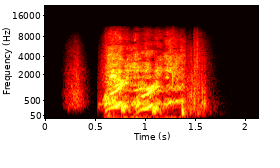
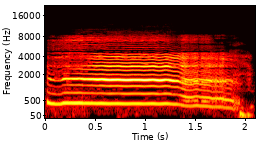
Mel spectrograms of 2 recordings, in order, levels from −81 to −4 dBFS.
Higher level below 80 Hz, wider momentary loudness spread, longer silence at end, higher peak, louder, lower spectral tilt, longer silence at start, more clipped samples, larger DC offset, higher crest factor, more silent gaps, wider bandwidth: second, -54 dBFS vs -48 dBFS; first, 20 LU vs 16 LU; first, 0.5 s vs 0.05 s; about the same, 0 dBFS vs -2 dBFS; second, -16 LUFS vs -11 LUFS; first, -3 dB/octave vs -1 dB/octave; first, 0.25 s vs 0.05 s; neither; neither; first, 20 dB vs 12 dB; neither; first, 12 kHz vs 9.4 kHz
